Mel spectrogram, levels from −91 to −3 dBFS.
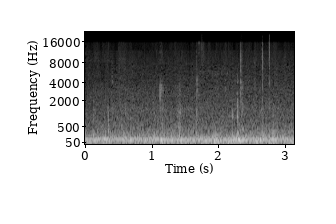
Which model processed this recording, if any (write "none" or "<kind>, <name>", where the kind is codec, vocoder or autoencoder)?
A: vocoder, BigVGAN v2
